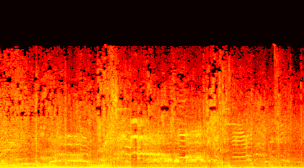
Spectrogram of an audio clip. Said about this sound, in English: But most of all, screams.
